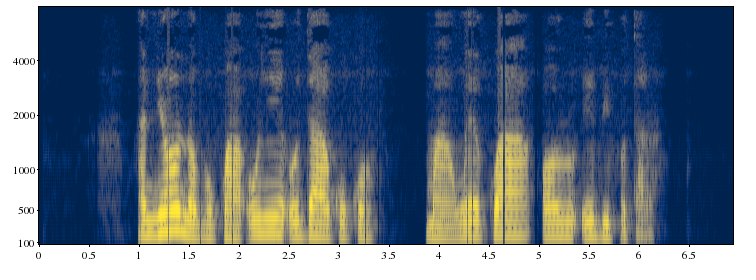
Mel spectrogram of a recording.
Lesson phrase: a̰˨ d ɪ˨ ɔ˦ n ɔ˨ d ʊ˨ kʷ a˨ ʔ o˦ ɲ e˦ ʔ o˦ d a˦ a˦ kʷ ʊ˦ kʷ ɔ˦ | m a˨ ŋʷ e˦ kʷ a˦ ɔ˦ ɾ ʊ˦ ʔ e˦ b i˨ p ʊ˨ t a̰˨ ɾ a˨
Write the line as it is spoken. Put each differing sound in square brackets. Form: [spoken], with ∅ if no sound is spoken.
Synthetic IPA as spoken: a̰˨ [n] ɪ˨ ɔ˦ n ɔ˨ [b] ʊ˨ kʷ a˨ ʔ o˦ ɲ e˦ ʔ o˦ d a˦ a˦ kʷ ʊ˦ kʷ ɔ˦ | m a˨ ŋʷ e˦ kʷ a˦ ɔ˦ ɾ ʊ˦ ʔ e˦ b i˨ p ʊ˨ t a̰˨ ɾ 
